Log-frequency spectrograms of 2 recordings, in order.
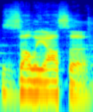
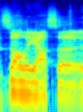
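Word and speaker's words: Xaliasa: know where the traitor zaliasa dwelt and where perhaps he hit his key to runeforge and zaliyasa is spelled uh x-a-l-i-a-s-a i had it right except for the first letter damn it nice i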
